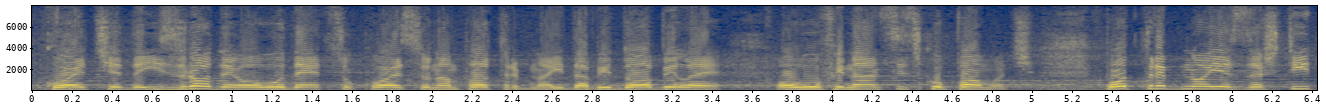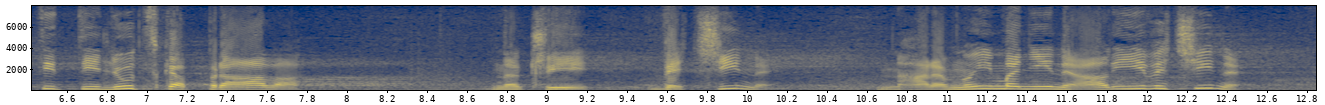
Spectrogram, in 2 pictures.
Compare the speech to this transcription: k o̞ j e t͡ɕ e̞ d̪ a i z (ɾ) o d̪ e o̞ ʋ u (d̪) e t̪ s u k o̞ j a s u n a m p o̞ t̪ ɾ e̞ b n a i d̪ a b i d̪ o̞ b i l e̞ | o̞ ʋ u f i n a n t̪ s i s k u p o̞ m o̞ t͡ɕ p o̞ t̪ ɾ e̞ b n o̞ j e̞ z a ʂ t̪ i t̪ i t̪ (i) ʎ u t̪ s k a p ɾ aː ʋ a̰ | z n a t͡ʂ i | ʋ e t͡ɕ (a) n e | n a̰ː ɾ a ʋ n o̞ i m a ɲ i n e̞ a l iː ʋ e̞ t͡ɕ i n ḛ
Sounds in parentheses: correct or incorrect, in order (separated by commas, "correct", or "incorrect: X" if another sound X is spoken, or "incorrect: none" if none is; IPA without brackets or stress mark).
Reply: correct, correct, correct, incorrect: i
